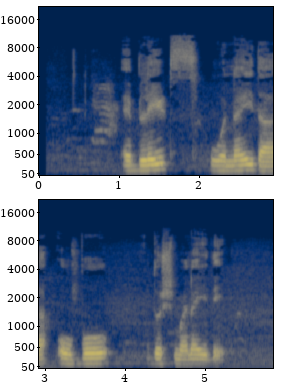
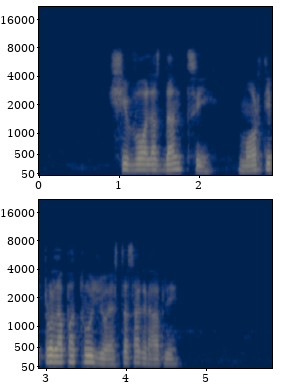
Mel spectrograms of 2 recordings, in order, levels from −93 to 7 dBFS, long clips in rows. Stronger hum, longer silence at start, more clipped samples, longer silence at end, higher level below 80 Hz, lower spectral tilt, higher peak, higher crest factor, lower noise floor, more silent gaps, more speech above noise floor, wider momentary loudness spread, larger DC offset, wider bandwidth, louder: neither; second, 0.75 s vs 0.9 s; neither; second, 0.6 s vs 1.2 s; first, -64 dBFS vs -84 dBFS; about the same, -5.5 dB/octave vs -6 dB/octave; first, -6 dBFS vs -22 dBFS; about the same, 16 dB vs 20 dB; second, -55 dBFS vs -86 dBFS; neither; second, 34 dB vs 45 dB; about the same, 14 LU vs 14 LU; neither; first, 11 kHz vs 8 kHz; first, -22 LUFS vs -41 LUFS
